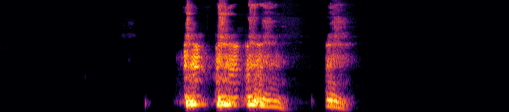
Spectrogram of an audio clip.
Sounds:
Throat clearing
